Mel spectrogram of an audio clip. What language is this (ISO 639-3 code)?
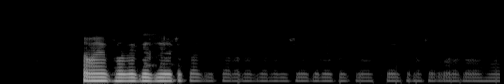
ben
